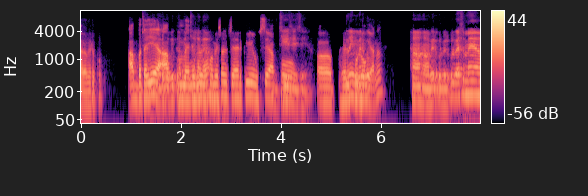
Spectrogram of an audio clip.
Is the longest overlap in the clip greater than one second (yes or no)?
yes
